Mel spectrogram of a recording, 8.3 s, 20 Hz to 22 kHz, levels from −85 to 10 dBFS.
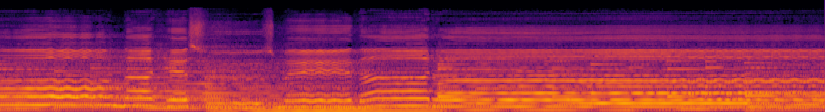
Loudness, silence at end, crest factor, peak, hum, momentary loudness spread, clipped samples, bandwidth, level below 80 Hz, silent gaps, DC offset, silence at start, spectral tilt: -13 LUFS; 0 s; 12 dB; 0 dBFS; none; 5 LU; under 0.1%; 15 kHz; -36 dBFS; none; under 0.1%; 0 s; -5.5 dB/octave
